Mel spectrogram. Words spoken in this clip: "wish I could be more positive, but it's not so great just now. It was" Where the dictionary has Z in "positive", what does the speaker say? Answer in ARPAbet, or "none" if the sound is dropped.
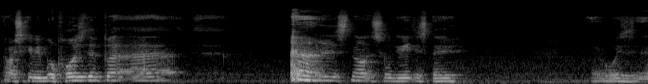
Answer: Z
